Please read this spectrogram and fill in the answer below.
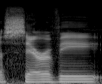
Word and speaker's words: CeraVe: Because I used to call it Cera.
